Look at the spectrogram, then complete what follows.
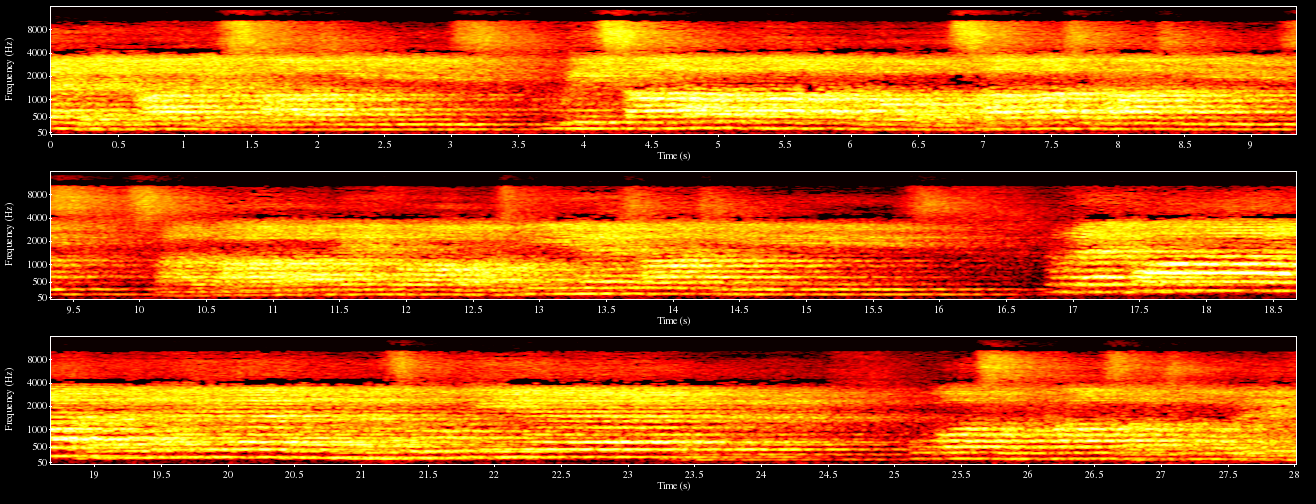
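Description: Background music of slow, chant-like voices singing long held phrases of several seconds each, with short breaks between them.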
